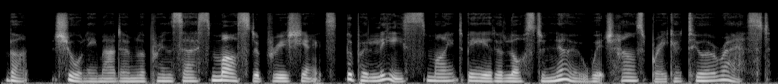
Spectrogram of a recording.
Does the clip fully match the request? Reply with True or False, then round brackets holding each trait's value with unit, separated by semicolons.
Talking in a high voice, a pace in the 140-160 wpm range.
False (160 Hz; 155 wpm)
